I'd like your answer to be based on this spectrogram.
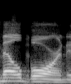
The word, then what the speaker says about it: Melbourne: Melbourne.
